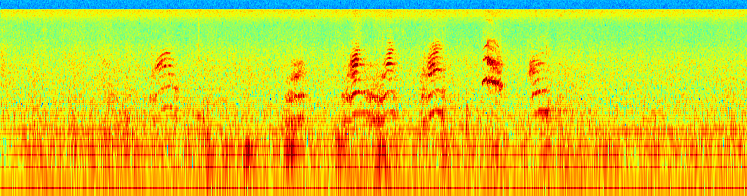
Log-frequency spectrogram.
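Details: Kittens play with a toy horse-drawn carriage as their upset mother cat is nearby; a quick series of bright, rising-falling meows packed into several seconds, over a steady low hum.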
